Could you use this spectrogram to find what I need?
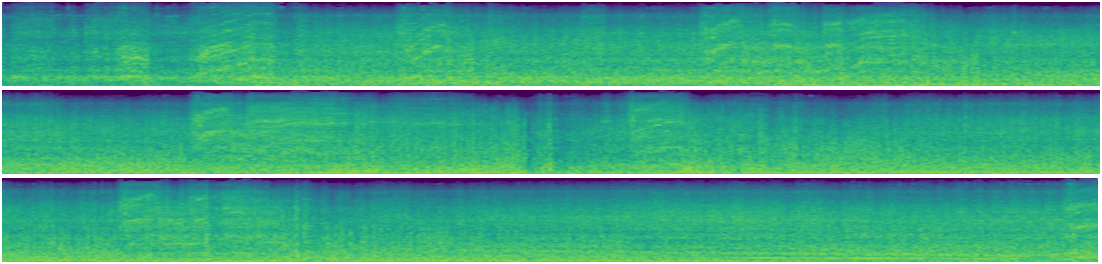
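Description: A small electric motor whines, rising and falling in pitch as a toy car speeds up and slows down.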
